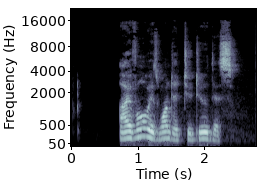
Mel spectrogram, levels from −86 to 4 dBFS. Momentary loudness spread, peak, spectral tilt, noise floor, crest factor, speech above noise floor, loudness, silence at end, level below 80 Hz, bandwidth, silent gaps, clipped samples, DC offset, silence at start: 6 LU; -2 dBFS; -3.5 dB/octave; -84 dBFS; 18 dB; 66 dB; -18 LUFS; 0.3 s; -60 dBFS; 16.5 kHz; none; under 0.1%; under 0.1%; 0.75 s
